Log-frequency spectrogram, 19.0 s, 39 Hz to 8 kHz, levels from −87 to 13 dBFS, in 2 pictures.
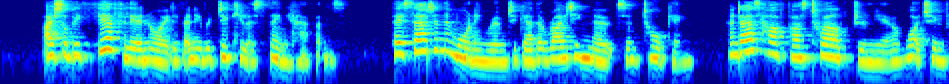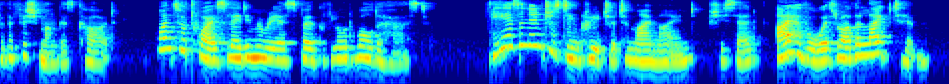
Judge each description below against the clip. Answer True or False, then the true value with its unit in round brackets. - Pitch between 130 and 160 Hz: False (195 Hz)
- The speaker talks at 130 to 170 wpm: False (185 wpm)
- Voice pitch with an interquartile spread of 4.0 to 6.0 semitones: True (5.1 semitones)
